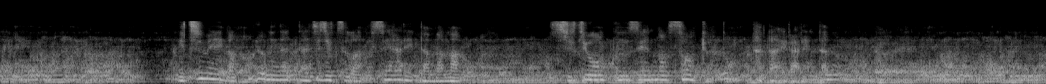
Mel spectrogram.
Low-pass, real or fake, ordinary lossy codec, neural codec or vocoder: none; fake; none; codec, 16 kHz, 4.8 kbps, FACodec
